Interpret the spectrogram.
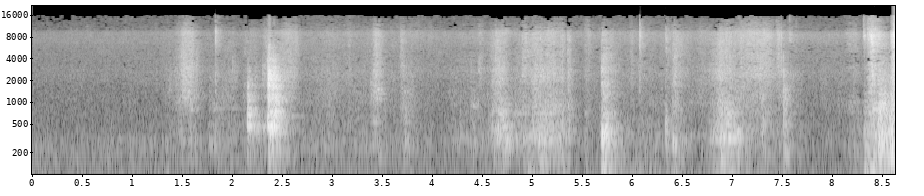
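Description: A metal baking tray being handled and shifted, with scattered scrapes and knocks and a loud metallic clank near the end that rings briefly.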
